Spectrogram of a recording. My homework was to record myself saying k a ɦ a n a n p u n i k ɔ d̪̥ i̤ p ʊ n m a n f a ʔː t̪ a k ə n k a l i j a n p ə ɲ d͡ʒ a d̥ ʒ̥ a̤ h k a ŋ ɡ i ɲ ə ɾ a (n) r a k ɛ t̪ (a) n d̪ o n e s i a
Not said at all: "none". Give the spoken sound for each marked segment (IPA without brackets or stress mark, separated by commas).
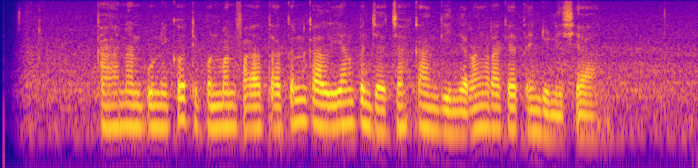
ŋ, i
